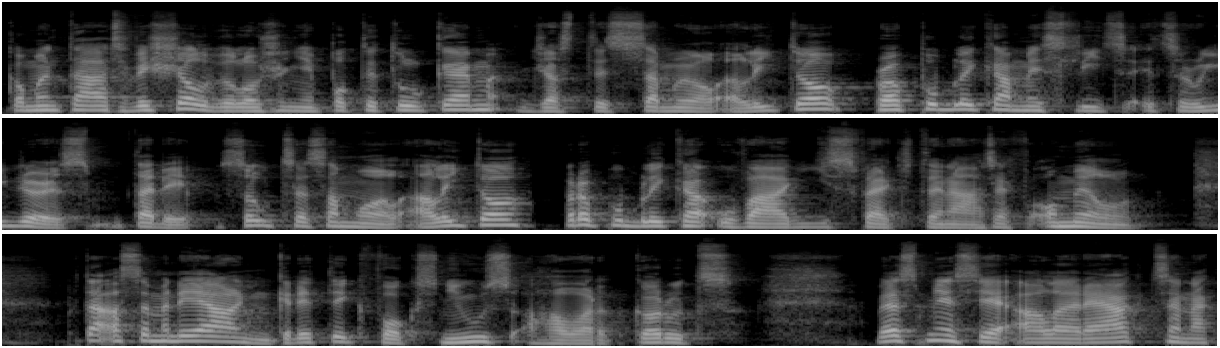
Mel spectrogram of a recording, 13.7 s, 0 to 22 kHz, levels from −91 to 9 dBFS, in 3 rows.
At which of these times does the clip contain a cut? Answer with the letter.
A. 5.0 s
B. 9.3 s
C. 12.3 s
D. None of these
B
